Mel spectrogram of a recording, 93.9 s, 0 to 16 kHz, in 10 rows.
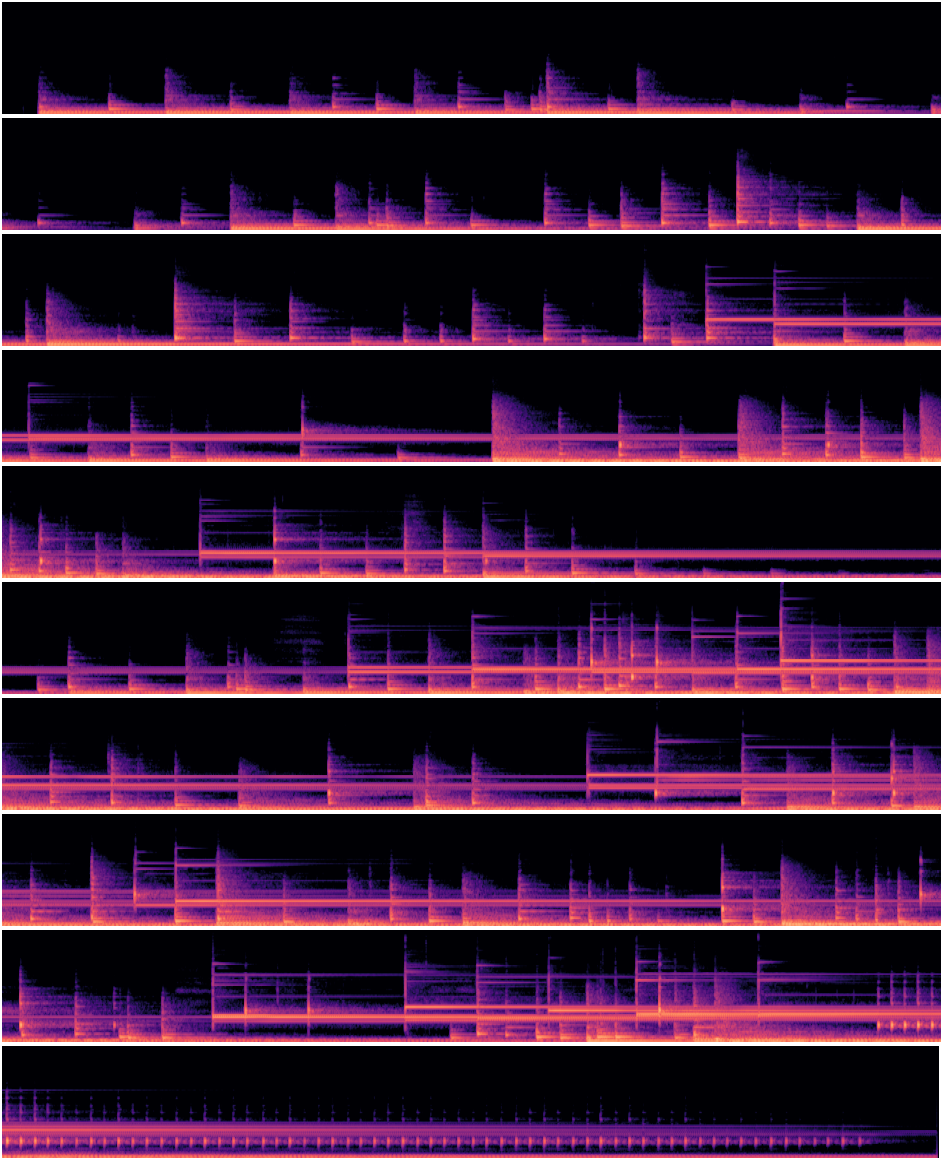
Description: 2023 at Warren Lecture Hall Studio A, La Jolla, CA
